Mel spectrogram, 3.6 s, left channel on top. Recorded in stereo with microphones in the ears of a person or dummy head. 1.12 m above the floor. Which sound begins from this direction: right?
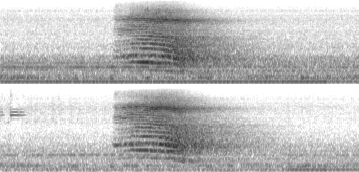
A cat meowing, at 1.1 s.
